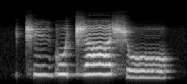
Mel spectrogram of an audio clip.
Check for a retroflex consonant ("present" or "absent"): absent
